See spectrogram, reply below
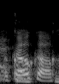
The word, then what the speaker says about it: Rococo: Do I say too many cocos in it? – Rococo. No, you don't.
